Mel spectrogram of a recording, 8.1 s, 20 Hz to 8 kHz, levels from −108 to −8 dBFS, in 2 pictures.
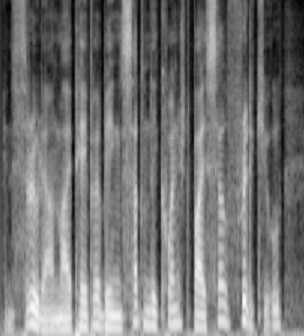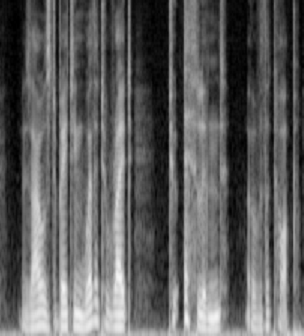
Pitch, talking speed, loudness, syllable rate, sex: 115 Hz, 170 wpm, -19 LUFS, 5.6 syllables/s, male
